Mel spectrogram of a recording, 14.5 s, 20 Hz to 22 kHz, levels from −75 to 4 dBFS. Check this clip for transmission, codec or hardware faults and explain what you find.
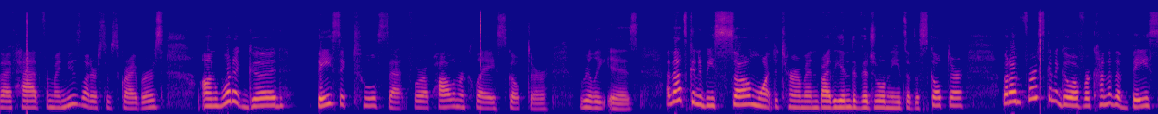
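Three sharp snaps cut through the audio, at 0.33 s, 6.01 s and 13.00 s, each lasting at most about 10 milliseconds and peaking fairly loud, somewhere near -10 dBFS. They sit on top of the underlying sound rather than replacing it. This is an electrical switching spike, likely from a nearby switch, motor or static discharge throwing off a brief arc whose energy the audio line picks up and passes through as a hard, instantaneous click.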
